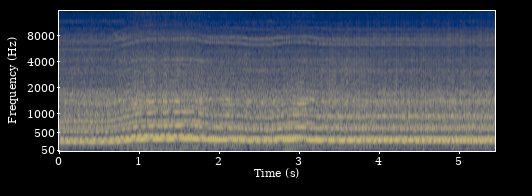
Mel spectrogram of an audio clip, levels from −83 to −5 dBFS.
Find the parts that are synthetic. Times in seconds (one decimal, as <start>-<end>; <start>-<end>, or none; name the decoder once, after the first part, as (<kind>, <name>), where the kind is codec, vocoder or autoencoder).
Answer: 3.3-5.5 (vocoder, BigVGAN v2)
